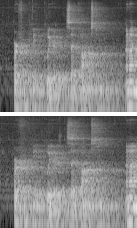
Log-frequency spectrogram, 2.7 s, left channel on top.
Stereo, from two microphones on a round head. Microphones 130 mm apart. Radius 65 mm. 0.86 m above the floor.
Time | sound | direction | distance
0.3 | a man speaking | 35° left (ahead or behind) | 1.3 m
